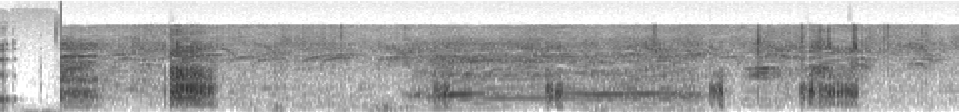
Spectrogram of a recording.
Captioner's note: laughing; cow mooing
